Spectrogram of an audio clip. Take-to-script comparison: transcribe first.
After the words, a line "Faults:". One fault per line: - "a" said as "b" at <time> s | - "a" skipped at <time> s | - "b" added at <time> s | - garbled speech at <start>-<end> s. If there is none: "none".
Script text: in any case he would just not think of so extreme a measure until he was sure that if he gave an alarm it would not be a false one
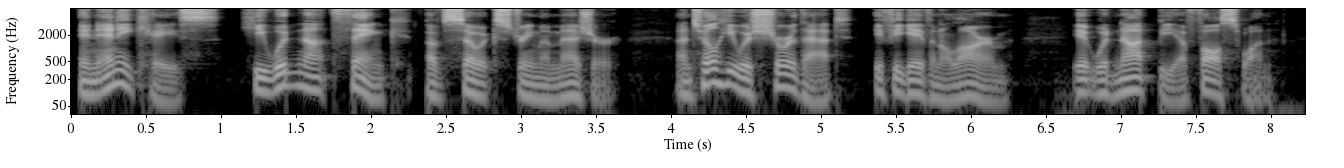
in any case he would not think of so extreme a measure until he was sure that if he gave an alarm it would not be a false one
Faults:
- "just" skipped at 1.5 s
